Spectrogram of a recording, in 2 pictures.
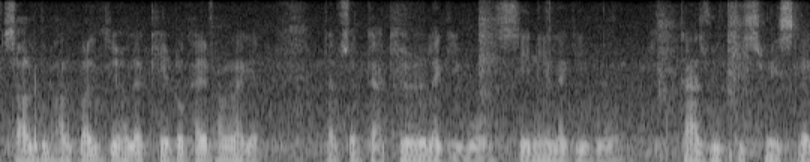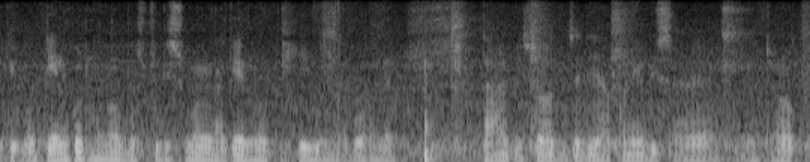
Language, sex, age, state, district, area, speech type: Assamese, male, 18-30, Assam, Nagaon, rural, spontaneous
